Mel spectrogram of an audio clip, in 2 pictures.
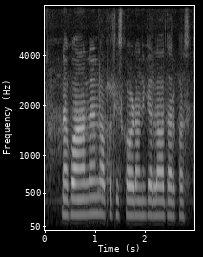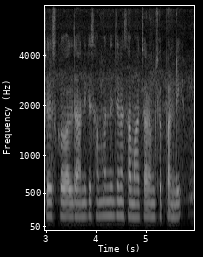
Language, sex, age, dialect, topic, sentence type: Telugu, female, 25-30, Telangana, banking, question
